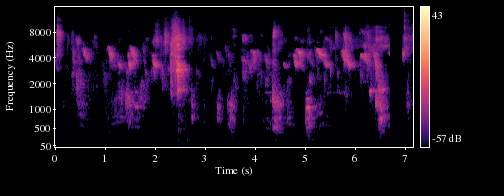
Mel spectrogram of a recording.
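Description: Faint chirping of small birds: many short, quick high calls, some dropping in pitch, at irregular intervals.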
